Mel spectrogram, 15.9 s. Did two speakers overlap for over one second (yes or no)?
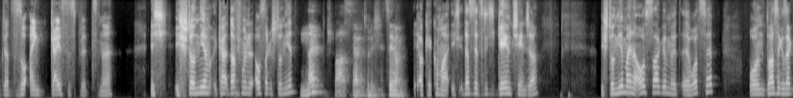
no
